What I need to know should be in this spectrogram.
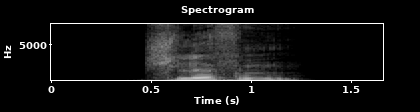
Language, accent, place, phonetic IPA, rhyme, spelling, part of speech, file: German, Germany, Berlin, [ˈʃlʏfn̩], -ʏfn̩, Schlüffen, noun, De-Schlüffen.ogg
- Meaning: dative plural of Schluff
